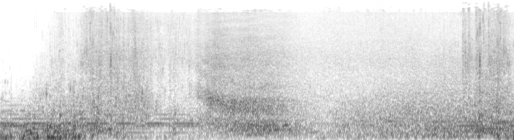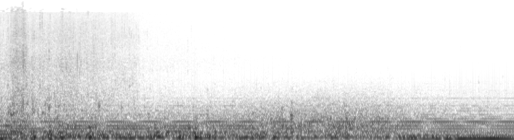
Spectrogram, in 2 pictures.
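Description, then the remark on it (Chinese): Loud, breathy whooshes of a whale blowing air at the water surface, two bursts a few seconds apart over a steady low rumble of water, with no voices. “你刚听到的是鲸类靠近水面时发出的喷气声音。”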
